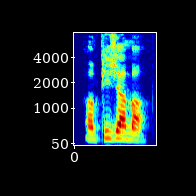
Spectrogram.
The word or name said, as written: un pyjama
